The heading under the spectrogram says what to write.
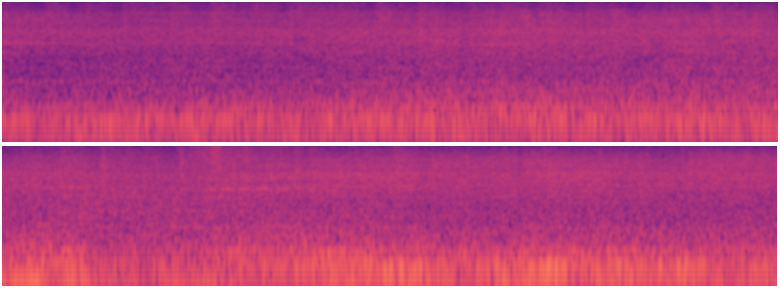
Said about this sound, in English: Well, I don't think this is just a normal storm.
